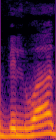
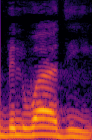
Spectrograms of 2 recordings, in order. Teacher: يعني بعض القبائل تقول بالواد وبعض القبائل تقول بالوادي لغة في الكلام اليومي بينهم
